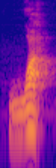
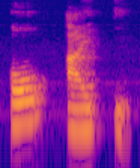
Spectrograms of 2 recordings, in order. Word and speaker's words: oie: The word for goose in French is oie. And it's spelled O-I-E. Oie. Oie. Oie. Not an easy pronunciation, but a great challenge.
